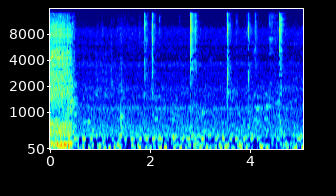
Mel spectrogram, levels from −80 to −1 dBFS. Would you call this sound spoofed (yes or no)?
no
